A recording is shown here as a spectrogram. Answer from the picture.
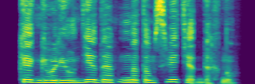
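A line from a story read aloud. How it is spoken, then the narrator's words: Cheerful laughing. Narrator (Russian): весело засмеялась Ольга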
